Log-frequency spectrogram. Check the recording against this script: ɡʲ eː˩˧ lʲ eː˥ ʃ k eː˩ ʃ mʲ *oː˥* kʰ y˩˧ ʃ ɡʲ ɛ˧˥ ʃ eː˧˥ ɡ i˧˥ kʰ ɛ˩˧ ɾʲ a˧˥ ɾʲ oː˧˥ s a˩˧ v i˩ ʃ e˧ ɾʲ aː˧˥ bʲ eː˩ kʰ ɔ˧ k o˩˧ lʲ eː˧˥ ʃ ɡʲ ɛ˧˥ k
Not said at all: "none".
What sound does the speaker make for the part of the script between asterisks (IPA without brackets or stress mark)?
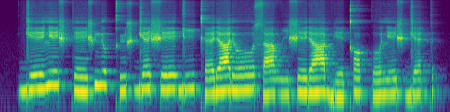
o˥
